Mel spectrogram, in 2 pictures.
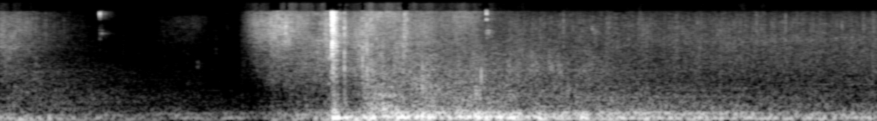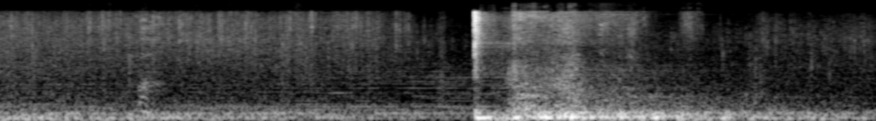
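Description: A Confringo blasting spell explodes in Hogwarts Legacy: a sudden heavy boom with a low rumbling tail, followed a few seconds later by a second, similar burst. Both are loud and close.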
